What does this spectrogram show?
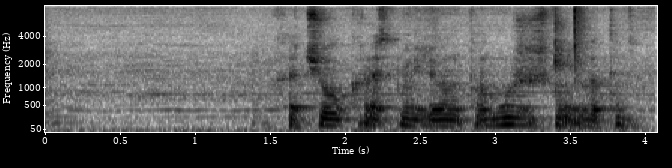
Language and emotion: Russian, sad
